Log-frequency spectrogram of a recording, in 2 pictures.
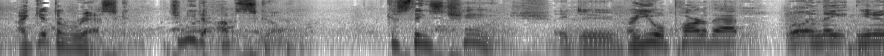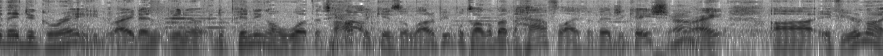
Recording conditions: busy venue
